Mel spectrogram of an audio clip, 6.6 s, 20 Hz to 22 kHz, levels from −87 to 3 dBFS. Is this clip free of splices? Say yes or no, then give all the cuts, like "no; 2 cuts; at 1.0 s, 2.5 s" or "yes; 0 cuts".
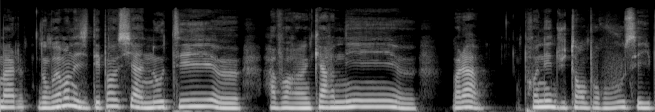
yes; 0 cuts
